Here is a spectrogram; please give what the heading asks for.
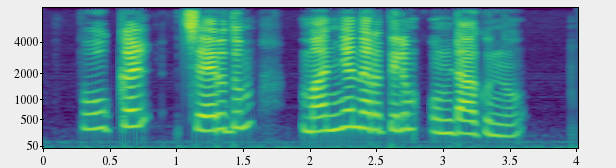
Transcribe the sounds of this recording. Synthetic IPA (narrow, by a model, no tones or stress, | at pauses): puːkːɐɭ | t͡ɕe̞ɾuðumːɐɲːɐnirɐt̪ːilumuɳɖaːkːunːu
